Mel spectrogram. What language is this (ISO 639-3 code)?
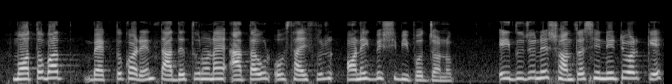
ben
